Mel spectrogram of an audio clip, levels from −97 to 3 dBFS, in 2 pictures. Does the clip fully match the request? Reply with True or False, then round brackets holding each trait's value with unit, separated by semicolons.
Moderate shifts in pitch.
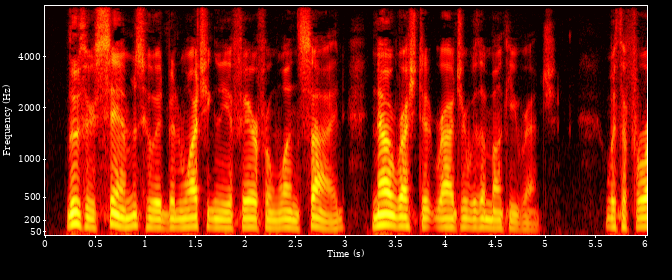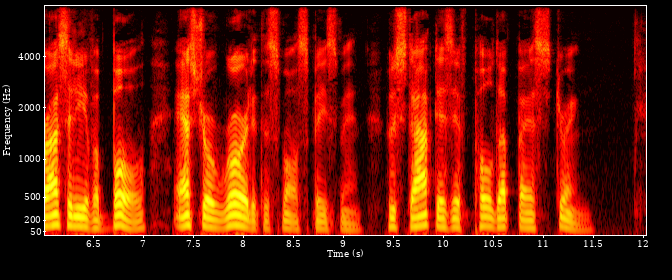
True (3.5 semitones)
